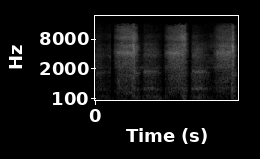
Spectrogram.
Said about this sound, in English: But before I do, I have to sniff the edge of every page of the book.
